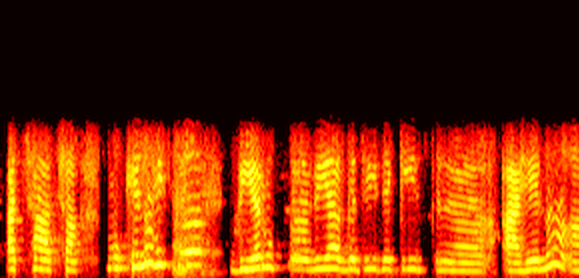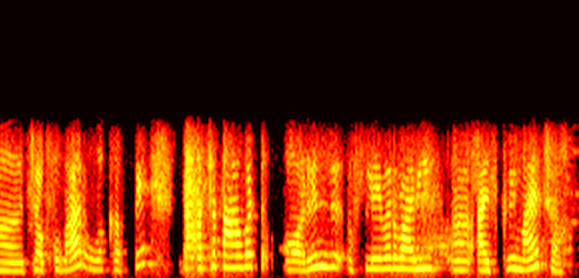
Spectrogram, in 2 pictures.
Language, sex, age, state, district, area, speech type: Sindhi, female, 18-30, Delhi, South Delhi, urban, conversation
